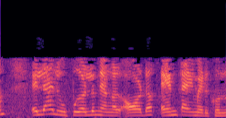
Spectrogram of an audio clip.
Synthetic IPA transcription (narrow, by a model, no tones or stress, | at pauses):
m | e̞lːaːɾuːpːuɣɐɭilumɲɐŋːɐɭoːɖɐrenʈɐjme̞ɽukːunː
